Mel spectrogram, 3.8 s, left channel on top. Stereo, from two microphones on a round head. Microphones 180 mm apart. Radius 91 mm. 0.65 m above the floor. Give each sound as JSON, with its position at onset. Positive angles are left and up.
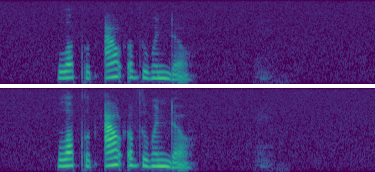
{"t": 0.6, "sound": "a woman speaking", "side_deg": -55}
{"t": 2.5, "sound": "whispering", "side_deg": -35}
